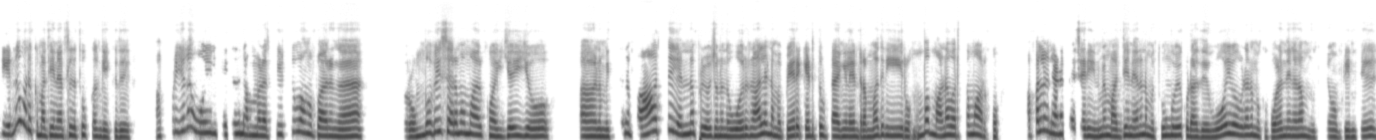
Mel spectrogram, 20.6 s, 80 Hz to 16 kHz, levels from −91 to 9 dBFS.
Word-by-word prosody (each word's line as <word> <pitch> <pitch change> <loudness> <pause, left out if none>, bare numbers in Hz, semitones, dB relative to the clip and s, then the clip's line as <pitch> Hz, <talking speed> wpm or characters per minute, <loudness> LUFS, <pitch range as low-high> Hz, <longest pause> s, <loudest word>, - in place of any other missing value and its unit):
"என்ன 260 - -4
உனக்கு 310 -9 -2
மதிய 205 +1 0
நேரத்தில 200 +2 0
தூக்கம் 185 -5 -2
கேட்குது? 170 0 -1 0.5
அப்படியென்ன 300 - -7 0.2
ஓய்வு 275 -1 0
கேட்குது?" 255 +3 -2
நம்மள 210 -2 +1 0.2
திட்டுவாங்க 260 +3 -2
பாருங்க. 195 -2 +2 1.1
ரொம்பவே 255 - +2
சிரமமா 265 -3 +2
இருக்கும். 205 -2 0
"ஐயய்யோ, 200 0 +1 0.7
அ - - 0 0.2
நம்ம 185 -1 +2
இத்தனை 255 +8 -6 0.2
பார்த்து 315 +8 +1 0.2
என்ன 240 +3 +2
பிரயோஜனம்? 195 -1 +2
இந்த 185 -1 +2
ஒரு 200 +2 +2
நாள்ல 225 +6 +3
நம்ம 185 -4 0
பேரை 205 +2 +2
கெடுத்து 200 +3 +1
விட்டாங்கெளே!"ன்ற 180 -1 +1
மாதிரி 210 0 +1 0.3
ரொம்ப 205 +6 -2 0.2
மனவருத்தமா 220 +3 0
இருக்கும். 175 0 -5 0.4
அப்போலாம் 300 0 -1
நினைப்பேன். 235 -4 -2
"சரி, 195 0 0
இனிமேல் 205 +3 +2
மதிய 190 +4 0
நேரம் 225 +3 +2
நம்ம 185 -4 0
தூங்கவே 210 +1 +3
கூடாது. 175 -2 0 0.2
ஓய்வவுட, 235 -2 +3
நமக்கு 180 -5 -3
கொழந்தைங்க 195 +3 0
தான் 195 -2 0
முக்கியம்." 175 +2 -7
அப்படின்ட்டு 170 +3 -3
205 Hz, 140 wpm, -22 LUFS, 185-235 Hz, 1.1 s, நாள்ல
